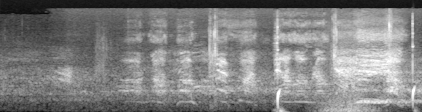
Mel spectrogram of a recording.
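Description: A group of men chant loudly in unison.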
